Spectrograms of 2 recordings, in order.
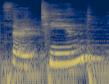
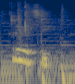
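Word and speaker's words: thirteen: Por causa do teen, a diferença da pronúncia do teen, da sílaba tônica, olha só, 13, 13, 30.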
